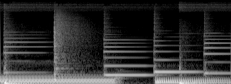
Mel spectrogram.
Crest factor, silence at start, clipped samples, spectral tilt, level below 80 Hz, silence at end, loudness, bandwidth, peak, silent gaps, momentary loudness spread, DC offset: 14 dB; 0 s; 0.1%; -7.5 dB/octave; -20 dBFS; 0 s; -17 LUFS; 19 kHz; 0 dBFS; none; 5 LU; under 0.1%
